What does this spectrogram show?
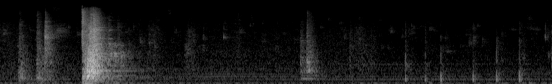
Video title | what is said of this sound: Homemade Bread and PICKLED Eggs - Like peas and carrots | it has that good hollow sound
